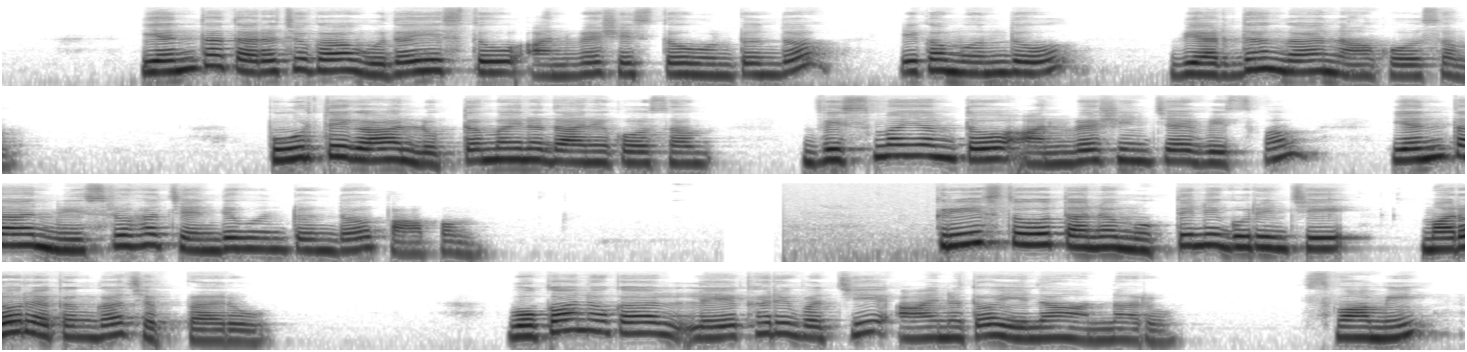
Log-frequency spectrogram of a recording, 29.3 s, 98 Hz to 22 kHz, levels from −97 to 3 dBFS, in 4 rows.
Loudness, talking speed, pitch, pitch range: -17 LUFS, 70 wpm, 235 Hz, 210-270 Hz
